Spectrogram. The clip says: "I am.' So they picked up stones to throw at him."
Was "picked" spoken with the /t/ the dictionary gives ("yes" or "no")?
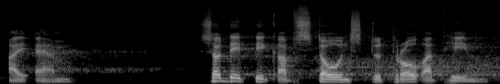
no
